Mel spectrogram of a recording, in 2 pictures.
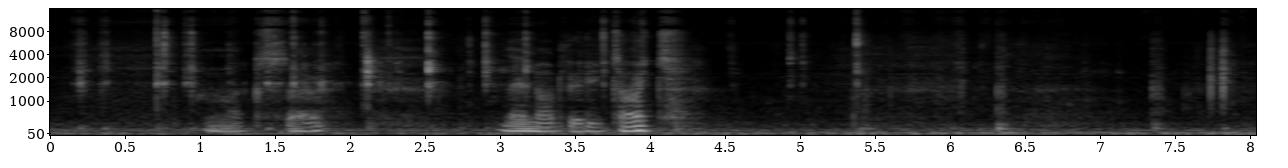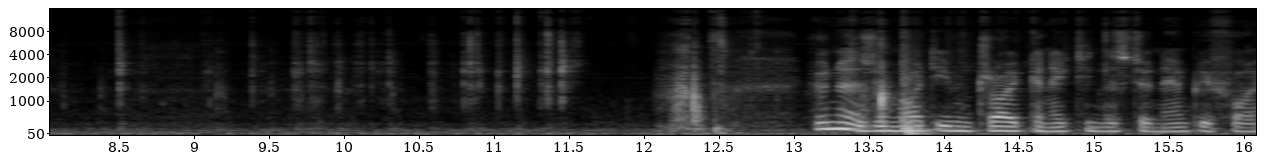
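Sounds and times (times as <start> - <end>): hand driver clicking and scraping: 0.0 - 6.4, 7.3 - 11.6.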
